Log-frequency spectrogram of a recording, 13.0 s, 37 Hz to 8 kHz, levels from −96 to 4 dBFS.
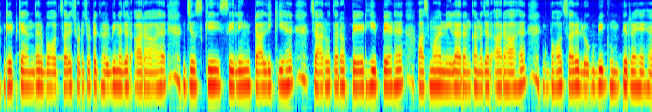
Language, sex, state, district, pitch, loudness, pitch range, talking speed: Hindi, male, Bihar, Saran, 135 Hz, -18 LUFS, 130-140 Hz, 195 wpm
